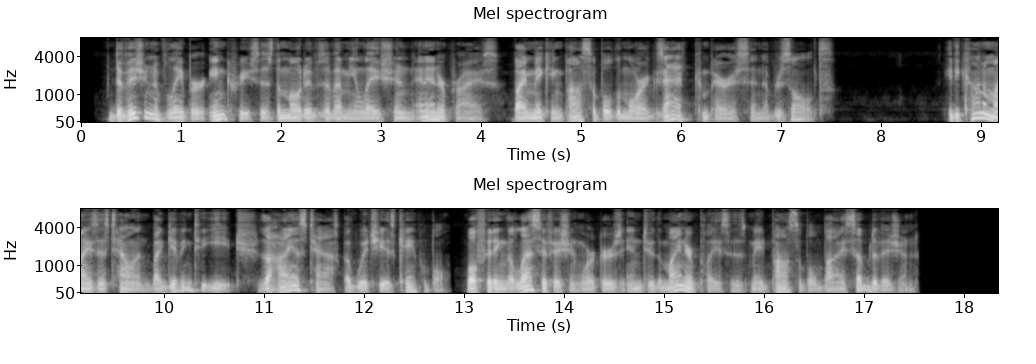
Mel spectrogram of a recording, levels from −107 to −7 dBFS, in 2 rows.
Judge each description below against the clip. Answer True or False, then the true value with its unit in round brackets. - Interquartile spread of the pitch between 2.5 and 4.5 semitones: False (5.1 semitones)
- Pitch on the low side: True (90 Hz)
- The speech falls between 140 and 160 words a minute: True (155 wpm)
